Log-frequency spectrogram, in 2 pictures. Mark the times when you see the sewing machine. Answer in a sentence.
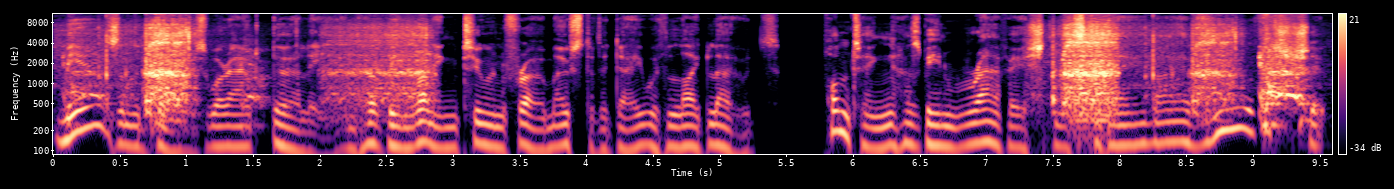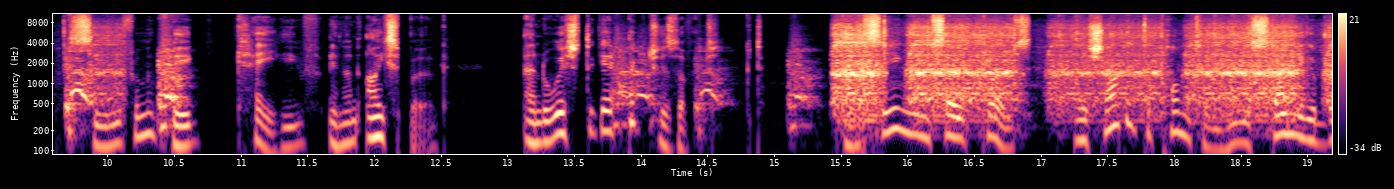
The sewing machine can be heard from 0.3 to 2.9 s, from 7.3 to 10.2 s and from 15.4 to 19.1 s.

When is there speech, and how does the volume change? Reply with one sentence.
The speech can be heard from 0.0 to 19.1 s, at a steady volume.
